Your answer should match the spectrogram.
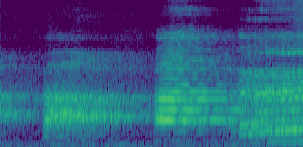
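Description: A person's voice vocalising in drawn-out, held syllables, broken by short gaps about every half second to a second.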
